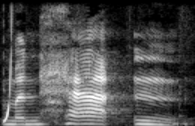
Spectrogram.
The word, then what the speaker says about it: Manhattan: Mountain, certain, important, Manhattan, button.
